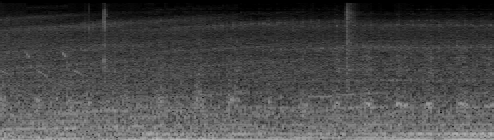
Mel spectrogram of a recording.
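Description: A rooster near a farm clucks in a few short, scattered calls, partly buried under a steady, loud low drone that continues throughout.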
